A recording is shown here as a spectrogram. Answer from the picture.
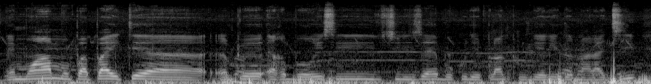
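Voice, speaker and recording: Someone talks at a very slow pace in a Togolese accent, with audible room echo. Music plays in the background. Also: man. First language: Moba (speaking French). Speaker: tour guide. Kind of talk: interview answer.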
